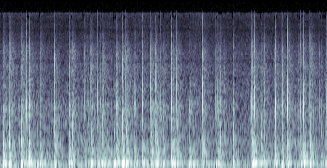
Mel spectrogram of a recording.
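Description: Fingernails and fingertips tap rapidly on a thin, solid black-and-white checkerboard vinyl flooring sample page in a sample book resting on a desk. The steady, quick taps carry a soft low thump with bright, sharp clicks on top, each dying away almost at once.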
